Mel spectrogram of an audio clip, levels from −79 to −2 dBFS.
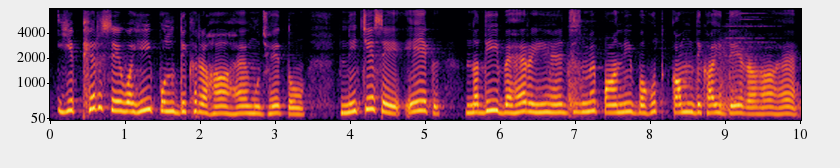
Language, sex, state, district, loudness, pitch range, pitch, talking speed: Maithili, female, Bihar, Araria, -15 LUFS, 195-240 Hz, 215 Hz, 150 wpm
